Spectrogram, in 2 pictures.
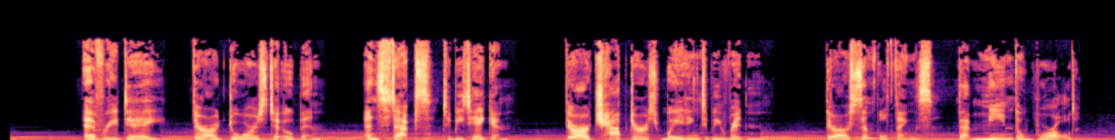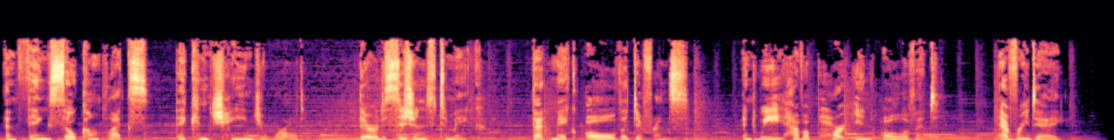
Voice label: warm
